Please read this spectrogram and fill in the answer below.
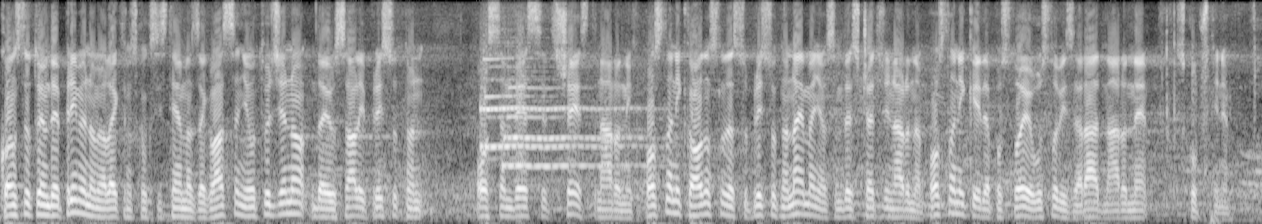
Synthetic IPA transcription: ko̞nst̪at̪uje̞md̪ajepɾime̞no̞melek̚t̪ɾonsko̞ɡsist̪e̞ːmazaɡlˠasaɲeut̪ʋr̩d͡ʑe̞no̞d̪ajeusaːlipɾisut̪no | osamd̪eset̪ʃe̞ːst̪naːɾo̞d̪nixpo̞slˠanikao̞d̪no̞snod̪asupɾisut̪nonajmaɲeo̞samd̪ese̥t̪̚t͡ʃɛt̪iɾinaːɾo̞d̪napo̞slˠanikaid̪apo̞st̪o̞jeuːslˠo̞ʋizaɾaːd̪naːɾo̞d̪ne̞ | skupʃt̪inḛ

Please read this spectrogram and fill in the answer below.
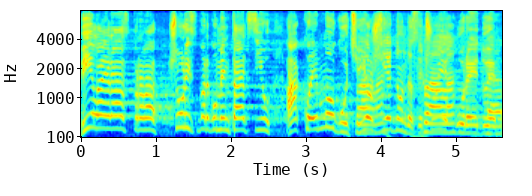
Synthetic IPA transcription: biːlaje̞ɾaːspɾaʋat͡ʃulismoaɾɡume̞nt̪aːt̪siju | ako̞je̞mo̞ɡuːt͡ɕe̞jo̞ʃjed̪nomd̪ase̞t͡ʃujeuɾe̞ːd̪uje

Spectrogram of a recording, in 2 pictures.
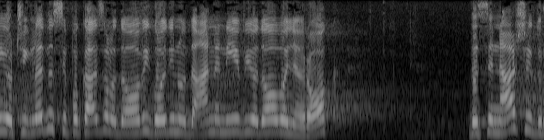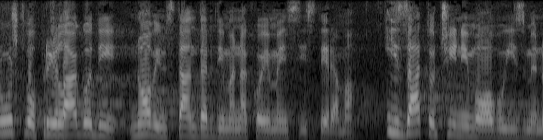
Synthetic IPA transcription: io̞t͡ʃiɡle̞d̪nose̞po̞kaːzalo̞d̪ao̞ʋiɡo̞d̪inud̪aːnanije̞bio̞d̪o̞ʋoʎanɾo̞k | d̪ase̞naʃe̞d̪ɾuːʃt̪ʋo̞pɾilˠaɡo̞d̪ino̞ʋimst̪and̪aɾd̪imanako̞jimainsist̪iːɾa̰mo̞ | izat̪o̞t͡ʃinimooʋuizme̞nu

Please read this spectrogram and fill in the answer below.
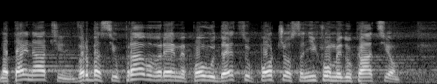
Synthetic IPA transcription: nat̪aːjnaːt͡ʃinʋr̩basjeupɾaːʋo̞ʋɾe̞ːme̞poo̞ʋud̪e̞t̪supo̞t͡ʃeosaɲiːxo̞ʋome̞d̪ukaːt̪sijo̞m

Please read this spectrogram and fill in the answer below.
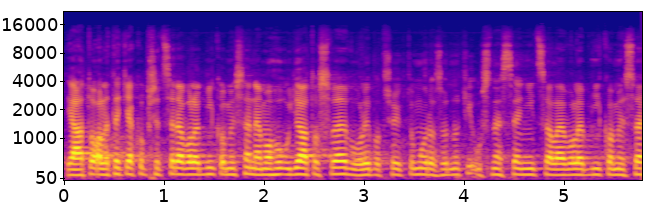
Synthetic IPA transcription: jaːt̪oalɛt̪ɛcjako̞pr̥ɛt̪sɛdavo̞lɛbɲiːko̞mɪsɛnɛmo̞ɦuuɟɛlat̪osvɛːvuːlɪpot̪r̥ɛbuɪkt̪o̞muɾozɦo̞dnuciːʔusnɛsɛɲiːt͡sɛlɛːvo̞lɛbɲiːko̞mɪsɛ

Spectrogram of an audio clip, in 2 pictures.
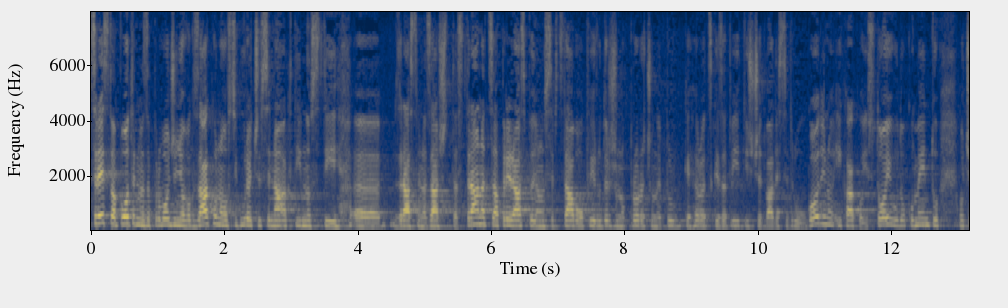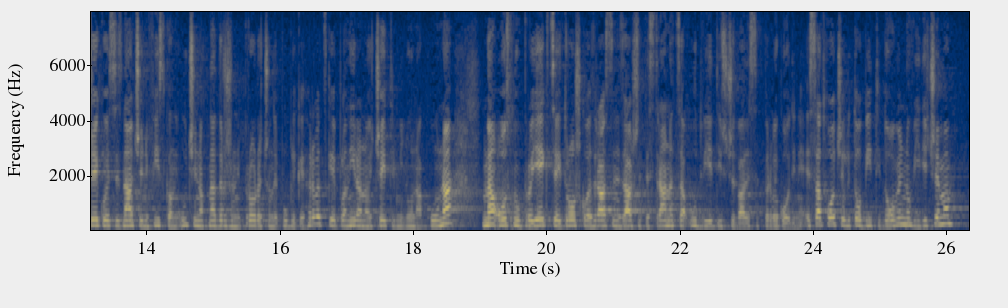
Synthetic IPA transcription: sɾe̞t̪st̪ʋapo̞t̪ɾenazapɾo̞ʋo̞d͡ʑe̞ɲeo̞ʋo̞ɡzaːko̞naosiɡuɾat͡ɕe̞se̞naːkt̪iːʋno̞st̪i | zd̪ɾast̪ʋe̞nazaːʃt̪i̥t̪ast̪ɾanat̪sapɾe̞ɾaspod̪jelnoɡsɾe̞t̪st̪aːʋauo̞kʋiːɾud̪r̩ʒaʋno̞ɡ̚pɾo̞ɾat͡ʃunaɾepublike̞xərʋat̪ske̞zad̪ʋije̞t̪isu̥t͡ʃe̞d̪ʋaːd̪eset̪d̪ɾuɡuɡo̞d̪inuʔikako̞ist̪o̞jiud̪o̞kume̞nt̪uo̞t͡ʃe̞kuje̞se̞znat͡ʃajnifiskalˠniʔut͡ʃinaknad̪r̩ʒaʋnipɾo̞ɾat͡ʃunɾe̞publike̞xər̩ʋat̪skejeplˠaniːɾanojet͡ʃe̞t̪ɾimiʎuːnakuːna | naʔo̞sno̞ʋupɾo̞je̞kt̪sijait̪ɾo̞ʃko̞ʋazd̪ɾaʋst̪ʋe̞ne̞zaːʃt̪it̪e̞st̪ɾanat̪saʔud̪ʋije̞t̪isu̥t͡ʃe̞d̪ʋaːd̪e̞se̞t̪̚pr̩ʋe̞jɡo̞d̪ine̞̰ʔesad̪xo̞t͡ʃelit̪o̞ːbit̪id̪o̞ʋo̞ʎno̞ʋid̪jet͡ɕe̞mo̞

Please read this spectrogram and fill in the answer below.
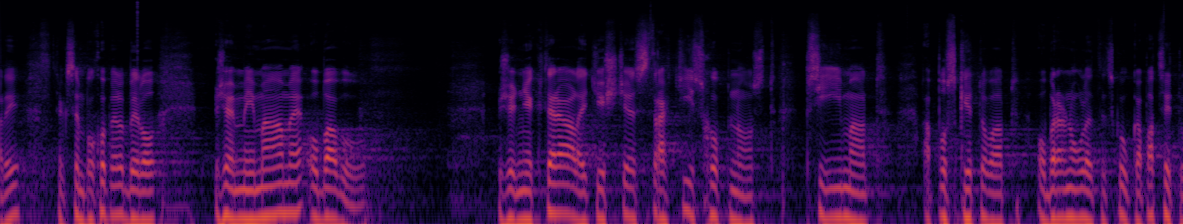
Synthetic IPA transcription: dɪt̪aksɛmpo̞xo̞pɪlbɪlo̞ | ʒɛmɪmaːmɛʔo̞bavu | ʒɛɲɛkt̪ɛɾaːlɛcɪʃcɛst̪ɾaciːsxo̞pno̞st̪pr̥ɪjiːmat̪ʔapo̞skɪt̪o̞vat̪ʔo̞bɾanowlɛt̪ɛt͡skowkapat͡sɪt̪u

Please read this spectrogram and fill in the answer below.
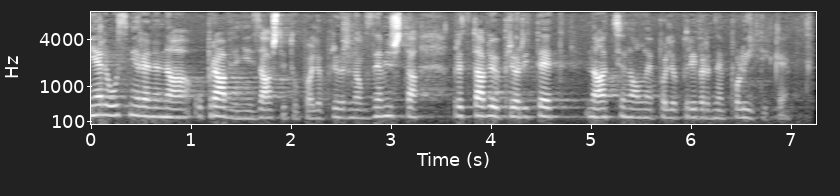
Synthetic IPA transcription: mjeɾe̞usmjeɾe̞ne̞naupɾaːʋʎaɲe̞izaːʃt̪it̪upo̞ʎo̞pɾiːʋɾe̞d̪noɡzemʎiʃt̪apɾe̞t̪st̪aʋʎajupɾio̞ɾit̪e̞ːt̪nat̪sio̞nalˠne̞po̞ʎo̞pɾiʋɾe̞d̪ne̞po̞lit̪i̥ke̞̰

